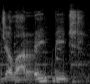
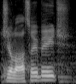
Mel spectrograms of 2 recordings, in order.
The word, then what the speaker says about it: Gelato Beach: It's pronounced Galato Beach. It's pronounced Gelato Beach. Yeah, Gelato Galato. I always pronounce it as Galato.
